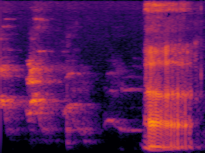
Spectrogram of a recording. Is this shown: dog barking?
yes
